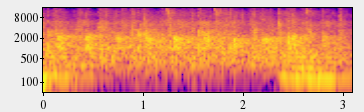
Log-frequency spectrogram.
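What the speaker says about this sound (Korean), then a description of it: "박수." A church congregation claps together during a Sunday worship service, a dense, sustained round of applause that runs the full length, with a voice speaking faintly underneath.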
